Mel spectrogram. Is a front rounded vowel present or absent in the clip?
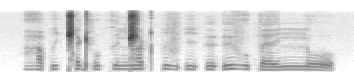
present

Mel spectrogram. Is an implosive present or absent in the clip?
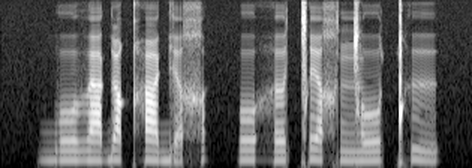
present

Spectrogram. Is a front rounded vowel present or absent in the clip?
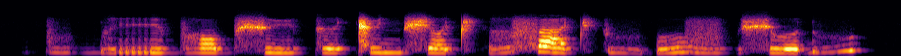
present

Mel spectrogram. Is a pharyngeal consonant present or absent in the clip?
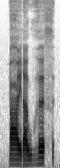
present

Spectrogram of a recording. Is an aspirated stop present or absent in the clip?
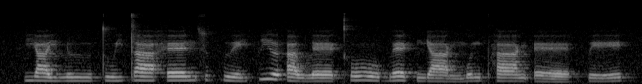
present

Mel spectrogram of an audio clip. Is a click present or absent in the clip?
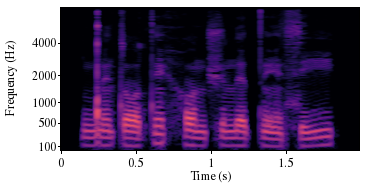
present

